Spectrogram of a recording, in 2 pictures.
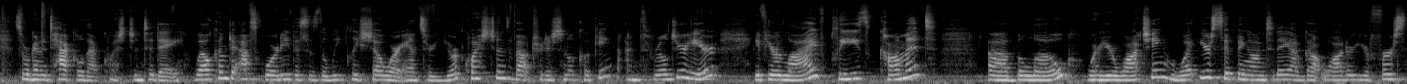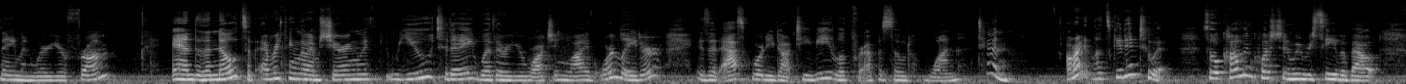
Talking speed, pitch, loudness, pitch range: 195 wpm, 215 Hz, -23 LUFS, 200-240 Hz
